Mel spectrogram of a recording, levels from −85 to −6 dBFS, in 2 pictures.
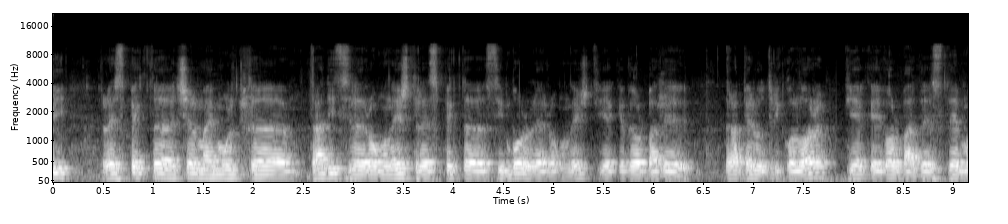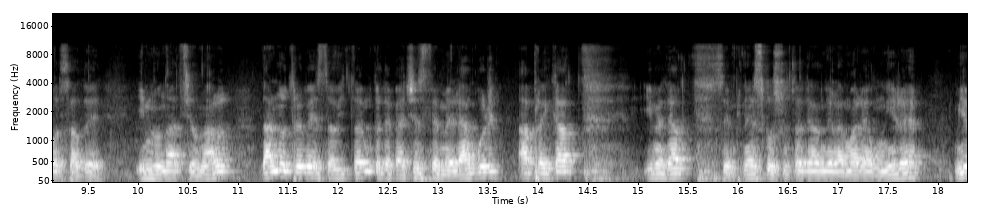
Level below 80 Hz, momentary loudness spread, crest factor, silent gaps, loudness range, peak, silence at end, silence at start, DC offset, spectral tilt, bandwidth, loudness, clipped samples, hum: -48 dBFS; 8 LU; 14 dB; none; 2 LU; 0 dBFS; 0 s; 0 s; under 0.1%; -8.5 dB/octave; 10.5 kHz; -14 LUFS; under 0.1%; none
